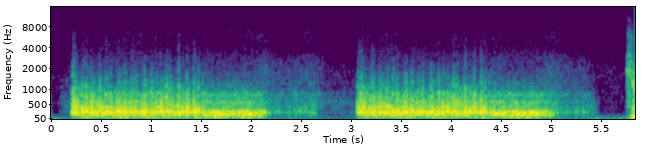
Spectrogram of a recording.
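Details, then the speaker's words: Teaching example of coarse crackles on lung auscultation: two long breath sounds filled with loud, low-pitched, bubbling, longer crackles. "Coarse crackles are louder, lower pitched, and longer."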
